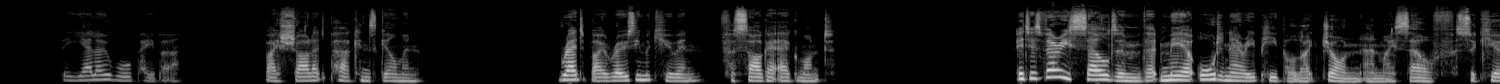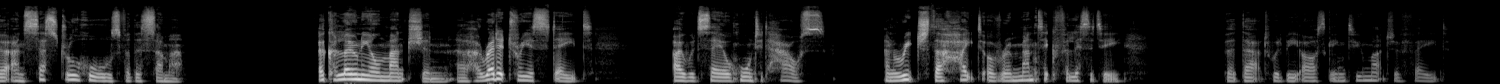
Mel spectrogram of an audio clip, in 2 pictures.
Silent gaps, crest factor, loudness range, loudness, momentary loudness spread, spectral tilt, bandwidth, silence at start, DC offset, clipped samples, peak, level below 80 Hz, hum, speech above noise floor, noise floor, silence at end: 1.90-2.64 s, 5.28-5.32 s, 26.67-27.17 s; 18 dB; 10 LU; -20 LUFS; 18 LU; -3.5 dB/octave; 17 kHz; 0.65 s; under 0.1%; under 0.1%; -4 dBFS; -72 dBFS; none; over 69 dB; under -90 dBFS; 0.65 s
